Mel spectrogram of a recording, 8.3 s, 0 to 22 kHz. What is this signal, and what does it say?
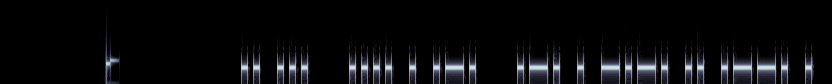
Morse code, heard as a keyed tone, about 20 wpm, 700 Hz. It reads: IS HER RECIPE
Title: Sentences from Top 1200 Words 20wpm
